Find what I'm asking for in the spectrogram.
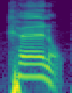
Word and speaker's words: colonel: These kids were from Brisbane, and I held up the word colonel. Now, the tricky thing about colonel is it's not spelt with an R. It's C-O-L-O-N-E-L.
